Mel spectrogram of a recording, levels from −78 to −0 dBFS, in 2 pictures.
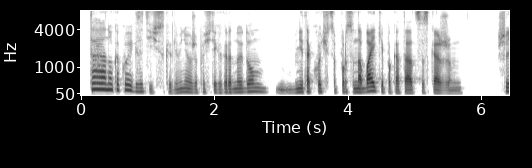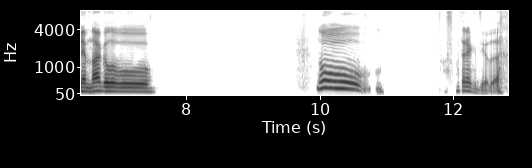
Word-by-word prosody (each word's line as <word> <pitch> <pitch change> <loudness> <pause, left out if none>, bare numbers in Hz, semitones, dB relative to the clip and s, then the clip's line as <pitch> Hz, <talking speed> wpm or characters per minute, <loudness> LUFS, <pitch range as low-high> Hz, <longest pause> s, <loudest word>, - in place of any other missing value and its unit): Та 215 0 +5
оно 205 -1 +2
какое 195 -2 -3
экзотическое, 130 - -5
для 105 - -12
меня 120 +3 -6
уже 110 -1 -7
почти 120 - -8
как 105 - -12
родной 115 +1 -3
дом. 135 -1 -5
М 100 +1 -14
мне 120 +2 -3
так - - 0
хочется 125 -3 -2
просто 120 +1 -4
на 115 - +4
байке 150 +5 +3
покататься, 100 -2 +2
скажем, 90 -2 -2 0.5
шлем 140 -1 +1
на 155 +3 +5
голову. 140 -3 +2 2.4
Ну, 240 -5 +2 0.9
в - - -31
с - - -7
смотря 155 0 -4
где, 105 -3 -11
да. - - -5
135 Hz, 135 wpm, -23 LUFS, 110-155 Hz, 2.4 s, Та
